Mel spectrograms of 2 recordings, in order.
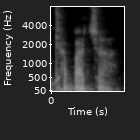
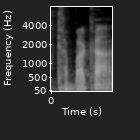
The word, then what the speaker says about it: Kabaca: Ähm, das äh, C im, im Türkischen äh, wird ja eigentlich mit einem äh, äh, unten gibt es noch einen Strich unterm C, äh, da gibt es kein normales C und deswegen wird das Sch ausgesprochen und deswegen Kabacha.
